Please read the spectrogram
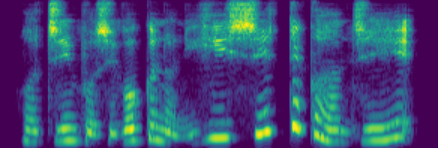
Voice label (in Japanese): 女の子 台詞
